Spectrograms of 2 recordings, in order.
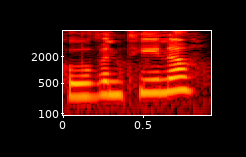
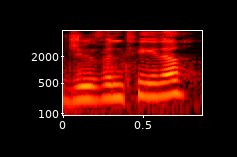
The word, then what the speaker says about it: Juventina: Wouldn't you pronounce that? Huventina, not Juventina. Juventina. You said Juventina. I think it'd be Huventina.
